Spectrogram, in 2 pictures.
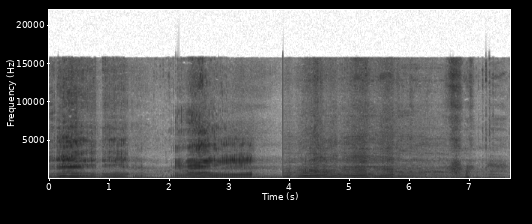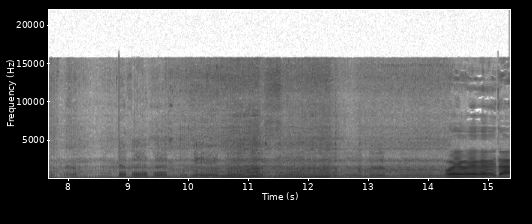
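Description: Dirt bike engine revving, its pitch rising and falling again and again as the throttle is worked, with a louder, higher run of revs near the end.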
